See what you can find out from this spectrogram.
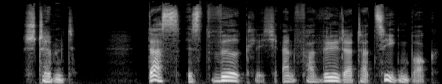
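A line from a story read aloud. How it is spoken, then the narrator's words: Deadpan serious answer. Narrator (German): antwortete mit todernster Stimme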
